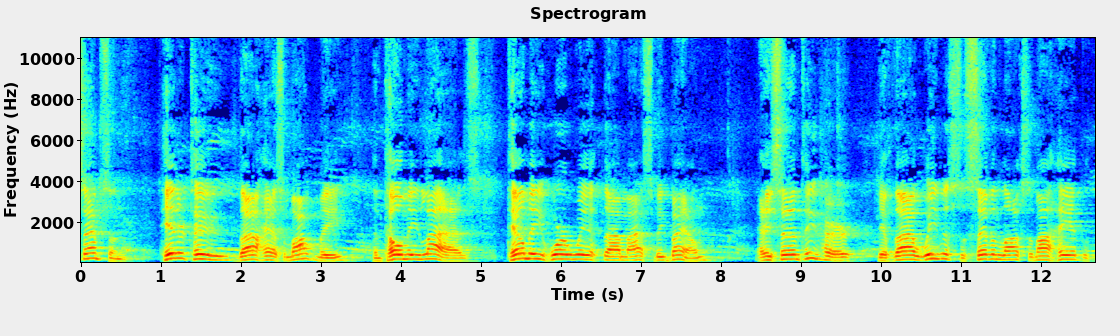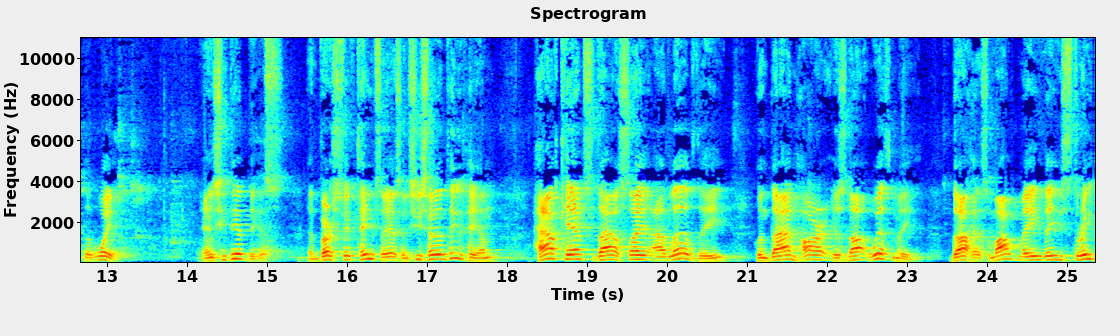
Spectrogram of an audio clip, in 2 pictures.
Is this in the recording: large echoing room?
yes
